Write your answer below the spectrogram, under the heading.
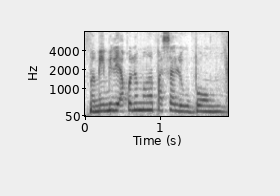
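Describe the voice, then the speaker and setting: A woman's voice: medium pitch, steady tone, quick pace, darkish tone, slight background noise, lightly acted. A woman playing a blunt, suspicious working daughter in a Filipino radio-style drama. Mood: busy, casual.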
